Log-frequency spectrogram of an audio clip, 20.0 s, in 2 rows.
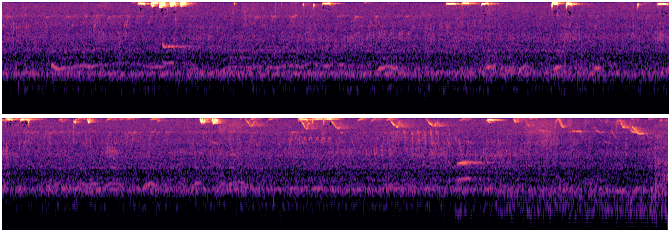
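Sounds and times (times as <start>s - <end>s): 
many birds chirping on a sunny morning: 0.0s - 19.9s
aircraft noise: 19.7s - 19.9s.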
